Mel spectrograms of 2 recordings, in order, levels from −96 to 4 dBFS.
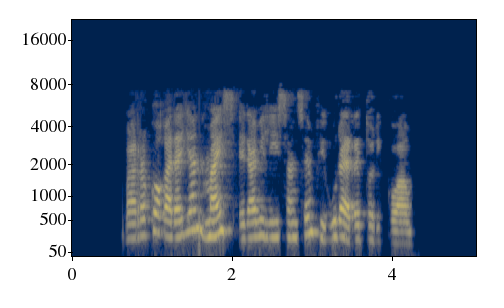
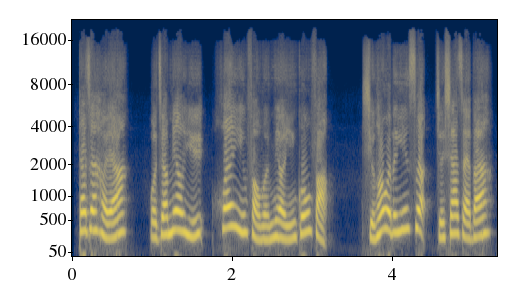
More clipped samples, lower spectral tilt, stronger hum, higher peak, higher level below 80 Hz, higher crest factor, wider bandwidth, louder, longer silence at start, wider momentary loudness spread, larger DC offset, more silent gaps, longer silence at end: neither; about the same, -3.5 dB/octave vs -4.5 dB/octave; neither; second, -6 dBFS vs 0 dBFS; second, -68 dBFS vs -52 dBFS; first, 20 dB vs 10 dB; second, 7.8 kHz vs 18.5 kHz; second, -24 LUFS vs -11 LUFS; first, 0.7 s vs 0.1 s; about the same, 9 LU vs 9 LU; neither; first, 3.89-3.94 s vs none; first, 0.8 s vs 0.1 s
